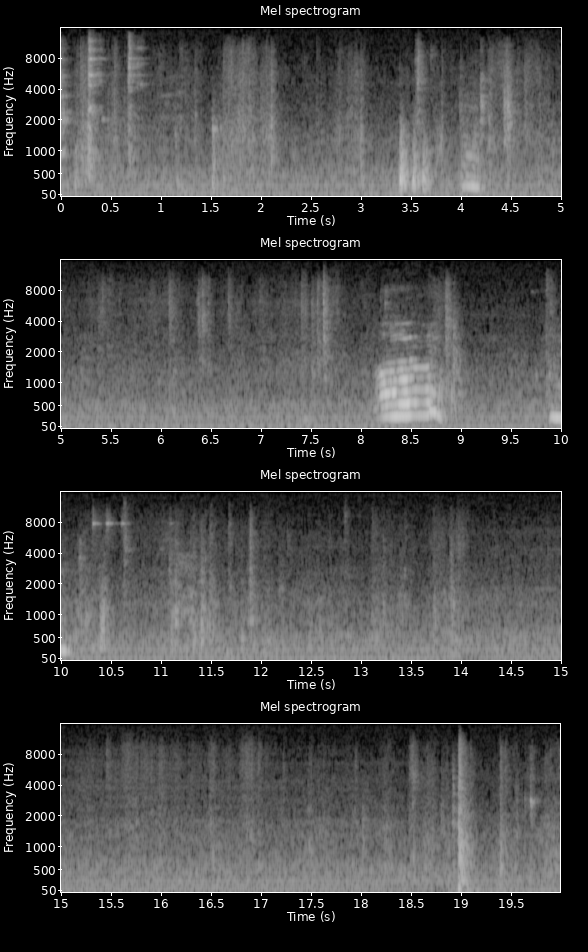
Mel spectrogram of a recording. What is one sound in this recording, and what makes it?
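Dishes and utensils clink and knock on a counter.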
